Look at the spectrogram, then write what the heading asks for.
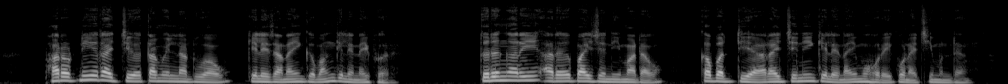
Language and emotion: Bodo, neutral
